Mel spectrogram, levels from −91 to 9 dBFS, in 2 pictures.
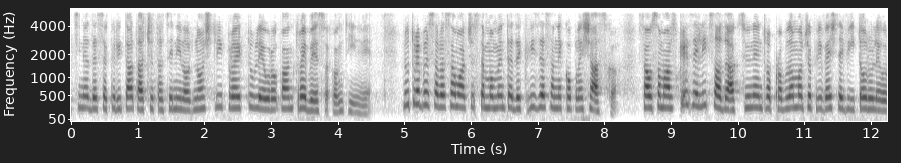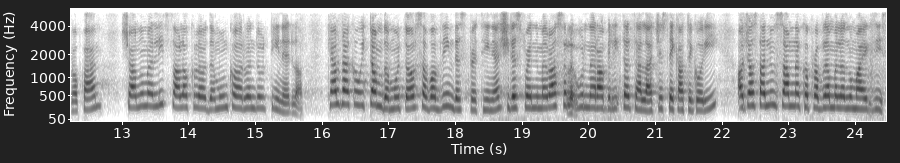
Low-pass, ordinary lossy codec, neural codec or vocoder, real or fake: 5.4 kHz; none; codec, 16 kHz in and 24 kHz out, 0.9 kbps, LongCat-Audio-Codec, fine tuned four codebook decoder; fake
